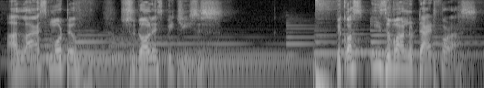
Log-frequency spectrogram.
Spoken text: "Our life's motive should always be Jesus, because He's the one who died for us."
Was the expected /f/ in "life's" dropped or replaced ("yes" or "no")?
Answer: yes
